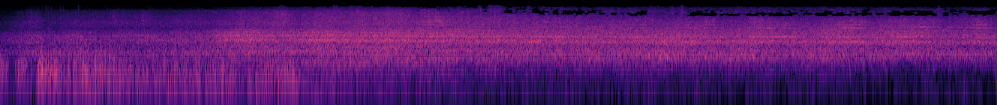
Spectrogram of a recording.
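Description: SNCF electric locomotive and its train passing close by. The wheels clatter over the rail joints for the first couple of seconds, then settle into a steady rolling noise with a high-pitched ringing whine.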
